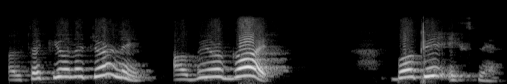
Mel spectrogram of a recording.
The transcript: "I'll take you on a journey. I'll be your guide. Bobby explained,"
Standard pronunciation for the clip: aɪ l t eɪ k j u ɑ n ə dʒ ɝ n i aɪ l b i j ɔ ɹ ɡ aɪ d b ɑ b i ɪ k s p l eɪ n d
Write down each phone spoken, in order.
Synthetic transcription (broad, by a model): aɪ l s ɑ k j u ɑ n ə dʒ ɝ n i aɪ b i j ɔ ɹ ɡ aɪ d b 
